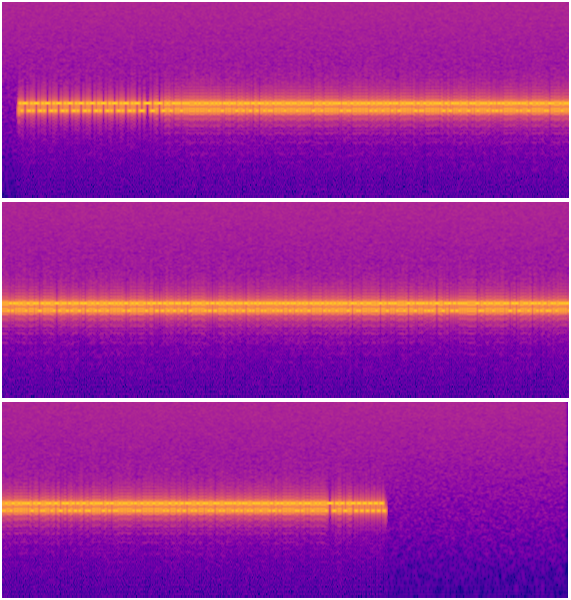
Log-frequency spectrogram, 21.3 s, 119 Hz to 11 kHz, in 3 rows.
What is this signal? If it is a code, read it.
NAVTEX (SITOR-B), 100 baud, 170 Hz shift, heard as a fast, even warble, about 980 Hz centre. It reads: 33OF LI3A 8C7J 189U 0BGR LF27 0GKQ K9LO NLUI CG8T RGCT ZYA4 FAHW 3JWD AW7G XDXV DDIM 5BQE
